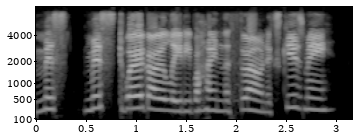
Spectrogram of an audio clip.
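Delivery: high, very loud calling out. Calling out to a woman hiding behind a throne: yelling out to someone. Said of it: "yell out".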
